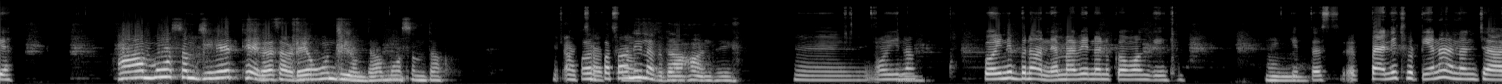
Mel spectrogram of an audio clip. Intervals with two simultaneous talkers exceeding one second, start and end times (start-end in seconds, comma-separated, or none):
none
